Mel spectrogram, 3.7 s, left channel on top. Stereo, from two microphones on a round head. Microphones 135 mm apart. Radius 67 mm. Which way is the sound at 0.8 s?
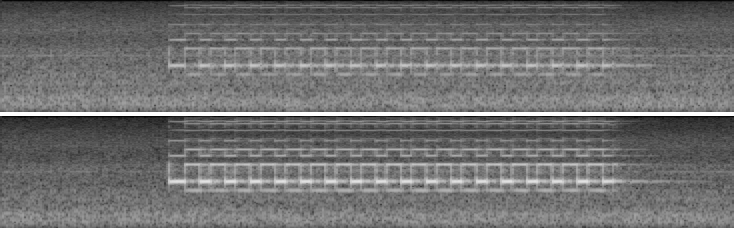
35° right (ahead or behind).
